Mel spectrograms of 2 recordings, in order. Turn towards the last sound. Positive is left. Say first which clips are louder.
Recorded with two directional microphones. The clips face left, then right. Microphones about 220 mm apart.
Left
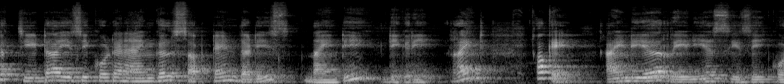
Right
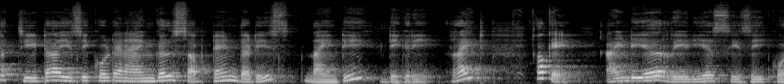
# right 4 dB
turn(degrees=-50)  # may be behind; listen again after turning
